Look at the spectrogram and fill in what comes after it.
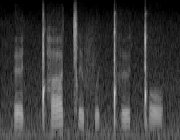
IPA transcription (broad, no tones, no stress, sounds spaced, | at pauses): ɛ ǃʰ a ǀ e f ɘ ǃʰ ɘ ǃ ɔ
